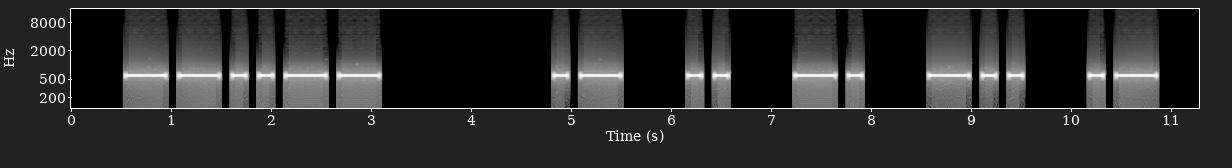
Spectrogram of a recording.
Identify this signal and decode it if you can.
Morse code, heard as a keyed tone, about 9 wpm, spaced as for 7 wpm, 600 Hz. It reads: , AINDA
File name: CW / 10PPM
